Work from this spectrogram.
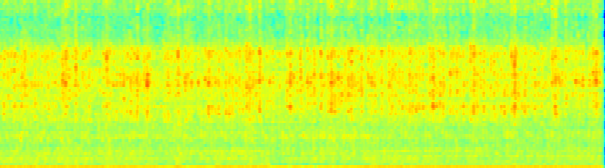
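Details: Roadtec paver diesel after fuel filter change and exhaust/air intake repair (was starting, sputtering and shutting down): deep, steady idle holding an even beat without coughing, surging or dying; sounds healthy.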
